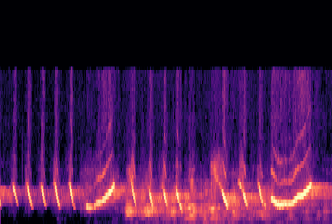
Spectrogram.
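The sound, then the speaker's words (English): A small bird sings in spring, beginning with a quick run of rapid high chirps and moving into warbling whistled notes that rise and fall, over a faint noisy hiss. “listen to that little birdie singing”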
